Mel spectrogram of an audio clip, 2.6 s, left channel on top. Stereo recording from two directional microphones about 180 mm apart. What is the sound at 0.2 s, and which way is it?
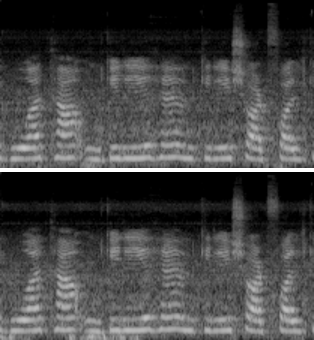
A woman's voice, 20° right (ahead or behind).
